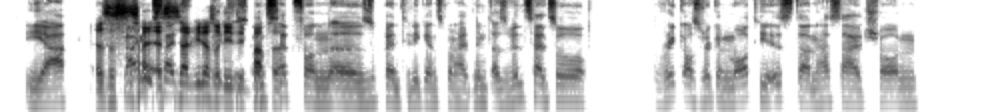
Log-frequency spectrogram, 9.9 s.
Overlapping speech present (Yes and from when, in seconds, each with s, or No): Yes, from 1.0 s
